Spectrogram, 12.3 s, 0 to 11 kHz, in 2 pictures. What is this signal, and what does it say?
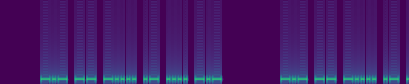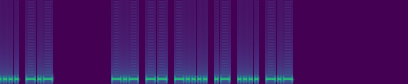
Morse code, heard as a keyed tone, about 28 wpm, 700 Hz. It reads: KM6AHK KM6AHK KM6AHK
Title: USA Call Signs - 6 Characters - Repeated 3x - 28wpm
